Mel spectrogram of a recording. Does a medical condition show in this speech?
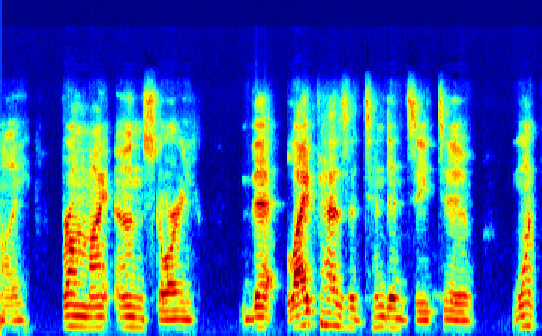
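Yes: traumatic brain injury.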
